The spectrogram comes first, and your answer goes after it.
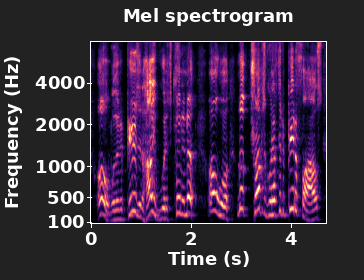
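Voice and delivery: high, loud mocking of the gullible. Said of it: "don't fall for the okie doke".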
